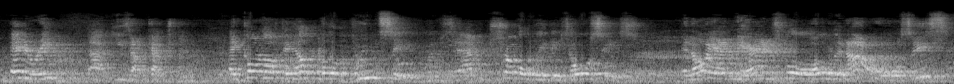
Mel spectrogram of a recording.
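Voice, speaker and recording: Half-deaf elderly servant male actor, stubborn, high voice, old-time radio style, distant in a reverberant hall. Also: a little slow. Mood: proud, stubborn. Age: older. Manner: plain-spoken, rustic servant talk. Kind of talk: stage performance of old-time radio drama. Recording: echoey hall, far from mic, loud noise.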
